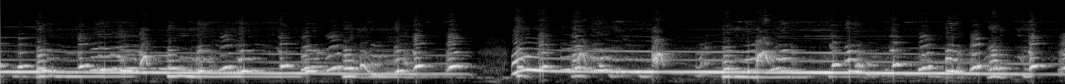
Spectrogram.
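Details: Several dogs howl together on October 18, 2012, long sustained tones sliding slowly downward and overlapping, with a brief pause near the middle before a fresh rising howl starts and the chorus continues.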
